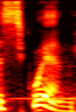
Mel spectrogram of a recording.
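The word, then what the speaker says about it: Sequim: Ludlow and retired to Squim. He spelled Squim without the silent E.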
